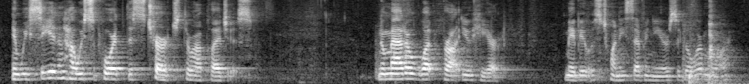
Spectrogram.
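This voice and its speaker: Noticeable background noise sits under speech delivered at a moderate pace with fairly even intonation. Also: woman, long, frequent pauses. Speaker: lay minister, congregation member. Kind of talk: testimony.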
